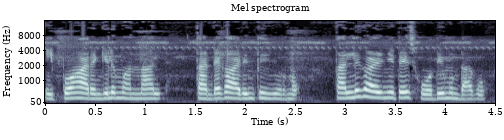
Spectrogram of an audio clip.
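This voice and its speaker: A woman's voice: mid-range voice, steady tone, fairly quick, darkish tone, close to an everyday voice. Woman reading as a jumpy scared young guy, begging, dull recording. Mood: flustered. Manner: stammering, pleading. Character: nervous young man, timid and flustered.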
